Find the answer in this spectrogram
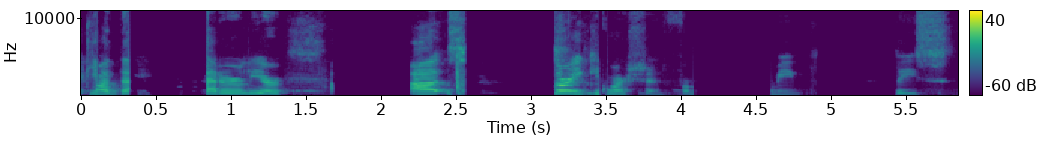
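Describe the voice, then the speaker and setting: A woman, a guest writer, answering interview questions over a remote call line whose audio keeps cutting in and out and jumping in volume. She speaks haltingly, with many fillers and restarts. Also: on the high side, bright, forceful tone, dry recording, low-quality recording. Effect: call audio cutting in and out, volume rising and dropping.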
